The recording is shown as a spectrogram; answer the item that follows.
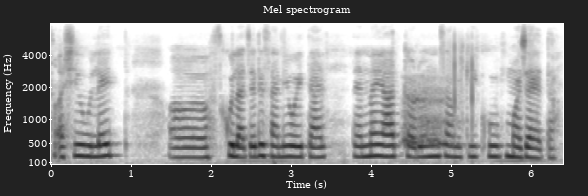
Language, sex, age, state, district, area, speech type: Goan Konkani, female, 18-30, Goa, Canacona, rural, spontaneous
